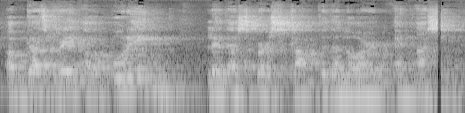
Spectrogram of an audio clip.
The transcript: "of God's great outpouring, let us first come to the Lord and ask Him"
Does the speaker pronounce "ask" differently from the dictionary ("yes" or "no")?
yes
